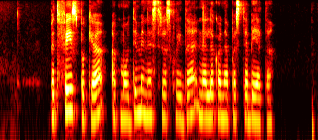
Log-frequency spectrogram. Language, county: Lithuanian, Vilnius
